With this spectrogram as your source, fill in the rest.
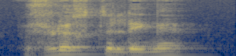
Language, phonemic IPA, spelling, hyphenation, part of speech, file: Dutch, /ˈvlʏxtəˌlɪŋə/, vluchtelinge, vluch‧te‧lin‧ge, noun, Nl-vluchtelinge.ogg
- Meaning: female equivalent of vluchteling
